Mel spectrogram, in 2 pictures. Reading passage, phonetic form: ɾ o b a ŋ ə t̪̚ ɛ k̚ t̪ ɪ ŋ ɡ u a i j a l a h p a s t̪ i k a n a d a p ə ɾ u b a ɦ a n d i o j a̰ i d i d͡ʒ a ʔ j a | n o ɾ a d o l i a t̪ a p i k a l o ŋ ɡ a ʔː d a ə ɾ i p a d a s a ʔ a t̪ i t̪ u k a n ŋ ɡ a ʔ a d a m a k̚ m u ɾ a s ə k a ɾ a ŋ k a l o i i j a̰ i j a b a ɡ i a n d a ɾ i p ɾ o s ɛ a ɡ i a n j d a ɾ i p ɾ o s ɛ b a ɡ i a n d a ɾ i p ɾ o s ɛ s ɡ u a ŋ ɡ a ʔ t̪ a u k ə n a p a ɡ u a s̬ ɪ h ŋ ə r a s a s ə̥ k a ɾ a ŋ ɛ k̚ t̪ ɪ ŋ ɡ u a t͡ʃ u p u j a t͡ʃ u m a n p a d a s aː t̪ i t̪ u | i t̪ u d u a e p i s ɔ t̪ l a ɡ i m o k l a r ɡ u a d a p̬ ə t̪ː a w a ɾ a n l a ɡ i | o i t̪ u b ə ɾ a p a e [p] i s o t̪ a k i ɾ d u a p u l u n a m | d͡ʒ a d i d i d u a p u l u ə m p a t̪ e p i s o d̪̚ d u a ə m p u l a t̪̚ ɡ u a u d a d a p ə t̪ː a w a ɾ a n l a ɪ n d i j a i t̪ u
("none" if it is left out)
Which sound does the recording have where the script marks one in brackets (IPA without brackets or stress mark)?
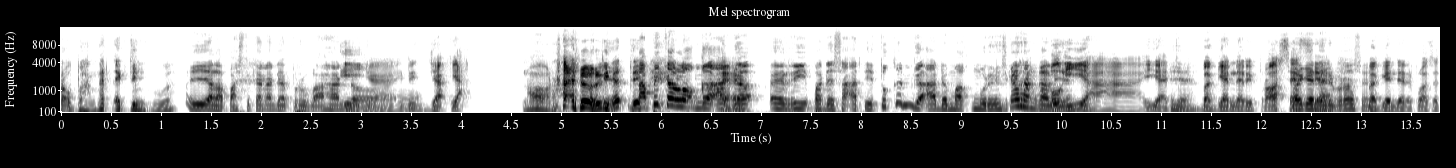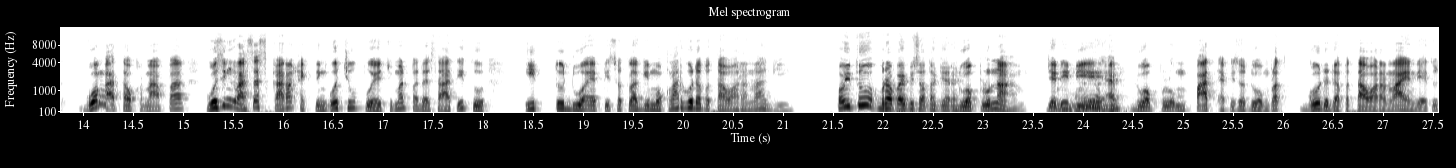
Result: p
